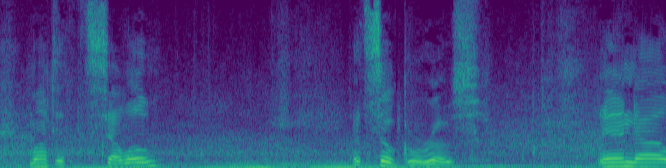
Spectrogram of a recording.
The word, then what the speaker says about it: Monticello: up monticello indiana and they showed corrupt pronunciation is with an s monta cello that's so gross and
